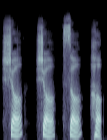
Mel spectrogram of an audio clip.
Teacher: इनको बोलते समय हवा मुंह में घर्षण के साथ निकलती है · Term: उष्म या संघर्षी व्यंजन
